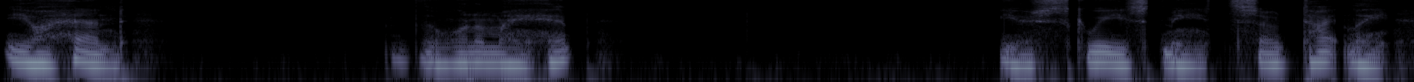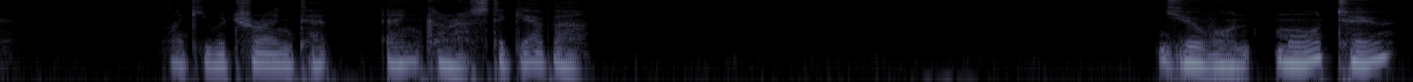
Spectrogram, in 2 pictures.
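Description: A man with a British accent voicing a shy, devoted, submissive bunny butler in an intimate ASMR roleplay, soft, breathy, halting and deferential. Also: mid-range voice, no echo, studio quality. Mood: bashful longing.

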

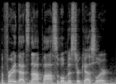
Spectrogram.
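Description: A man's voice: on the high side, sing-song, normal speed, a bit bright, slight background noise. A man voicing a polite, formal male train concierge in a fan comic dub, courteous and a bit flustered.

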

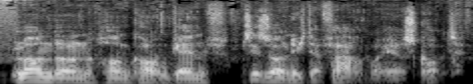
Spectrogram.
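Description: A man's voice: medium pitch, very animated, fairly quick, a little mellow, a little hiss or hum, lightly acted. A man playing a curt, dismissive business tycoon in a dubbed TV crime drama, formal and brusque.

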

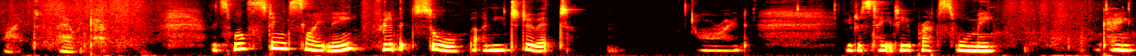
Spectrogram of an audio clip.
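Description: A woman whispers softly and slowly through an ASMR first-aid roleplay, reassuring and gently shushing as she works. A faint hiss sits under her voice. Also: fairly high pitch. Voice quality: soft whispering. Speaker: carer tending a child's graze.

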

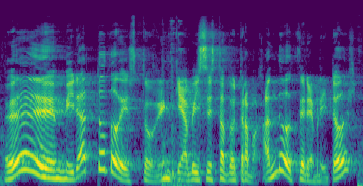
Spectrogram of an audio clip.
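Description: A male actor plays a brash young cartoon mercenary with an accent from Spain. The delivery is slangy and excitable, with wildly varied pitch. Light music sits behind the voice. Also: a little fast, full character voice. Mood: cocky. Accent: Spain Spanish. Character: brash, cocky young mercenary scout, awkward around his crush. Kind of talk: Spanish fan dub of an animated game short.

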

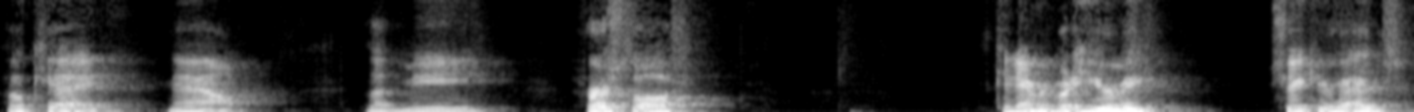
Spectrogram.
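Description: A man's voice: on the high side, lively intonation, slow pace. An older man giving an informal prepared presentation over a video call from indoors. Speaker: presenter at a club meeting. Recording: roomy, echoing video call audio.

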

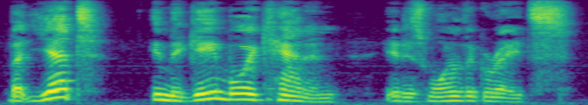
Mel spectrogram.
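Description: A man's voice: mid-range voice, animated, measured pace, a little mellow. A middle-aged man hosting a video game review, narrating from a script in a wordy, theatrically formal way.

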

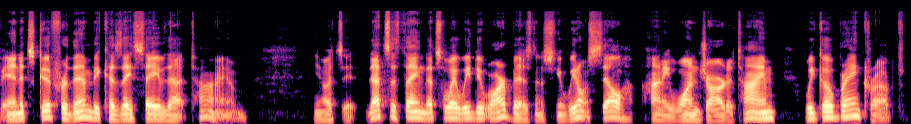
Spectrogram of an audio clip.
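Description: A man's voice: mid-range voice, a bit bright. A man in his thirties with a drawl talks into a close desk mic in a small wood-paneled room. He rambles chattily and restarts his sentences often. The sound is dry, with no room echo. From Tennessee, US. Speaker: beekeeping channel host. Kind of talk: live Q&A chat. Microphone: desk mic close to camera.

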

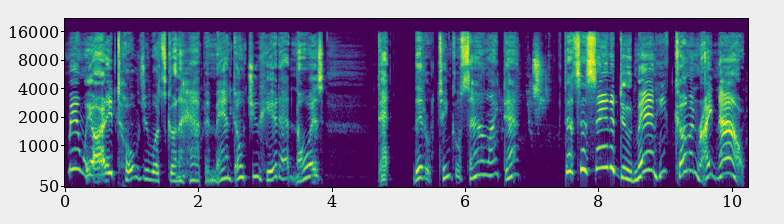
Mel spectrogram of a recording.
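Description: A woman voicing an excitable, pushy little storybook bird who talks in street slang. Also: high voice, a little slow, vocal fry, pitched above the performer's own voice, full character voice. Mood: excited. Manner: slangy, says "man" constantly.

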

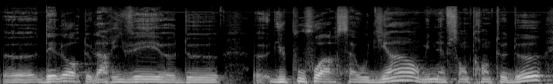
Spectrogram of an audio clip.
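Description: A man in his forties giving explanations as an expert interview guest, with formal, hesitant, deliberate phrasing. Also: medium pitch, mellow. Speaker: guest expert, Islamic scholar. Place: TV studio, indoors.

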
